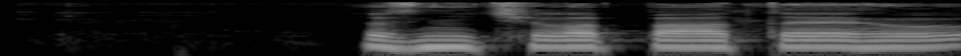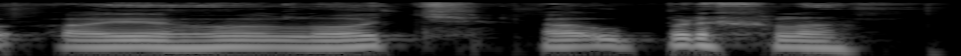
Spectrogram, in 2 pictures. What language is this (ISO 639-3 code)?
ces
